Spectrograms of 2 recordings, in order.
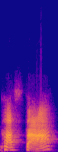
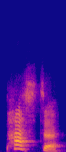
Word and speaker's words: pastor: So do not say pastor, say pastor. Pastor, my pastor was not in church today, not church. We'll get to that word. So henceforth, when you're pronouncing words ending in O R, ensure that your mouth is not opened when pronouncing O and R at the end of a word.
